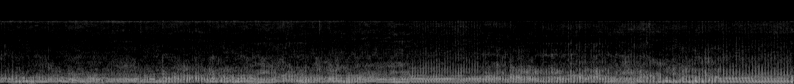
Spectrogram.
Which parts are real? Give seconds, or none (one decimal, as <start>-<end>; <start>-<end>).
4.1-4.8; 7.2-7.9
